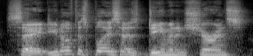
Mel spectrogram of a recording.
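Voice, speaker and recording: Man as a sardonic, bright-voiced demon hunter. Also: on the high side, brisk, pitched above the performer's own voice, natural voice. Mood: deadpan, flippant. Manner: matter-of-fact, deadpan, wordy and flippant. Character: sardonic, unflappable veteran male demon hunter. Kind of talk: dramatized fan fiction reading.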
